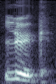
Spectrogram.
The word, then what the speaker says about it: Luke: auf Seite 8 belehrt, dass ich Luke die ganze Zeit falsch ausgesprochen habe, weil Luke. 3 Buchstaben, kein Nachname und ausgesprochen wie der englische Name Luke. Ja, ich habe ihn bisher immer Luc genannt, weil L-U-C ist für mich so französisch und man spricht es französisch aus, also Luc.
